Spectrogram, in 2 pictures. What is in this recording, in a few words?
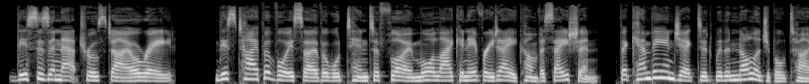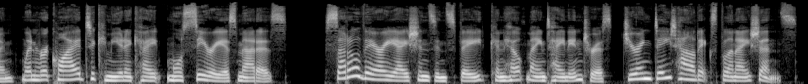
on hold messages female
